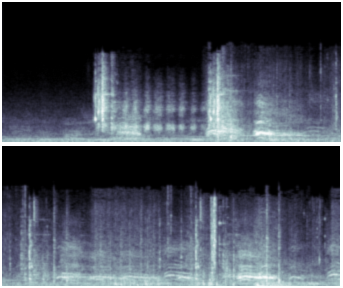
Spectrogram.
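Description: Small metal clicks sound as a lock is picked.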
